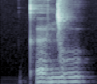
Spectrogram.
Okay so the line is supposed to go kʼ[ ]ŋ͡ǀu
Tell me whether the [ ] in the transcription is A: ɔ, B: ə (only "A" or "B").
B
